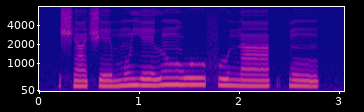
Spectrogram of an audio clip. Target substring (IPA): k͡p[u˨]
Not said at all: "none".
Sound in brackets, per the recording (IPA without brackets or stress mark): ũ˨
